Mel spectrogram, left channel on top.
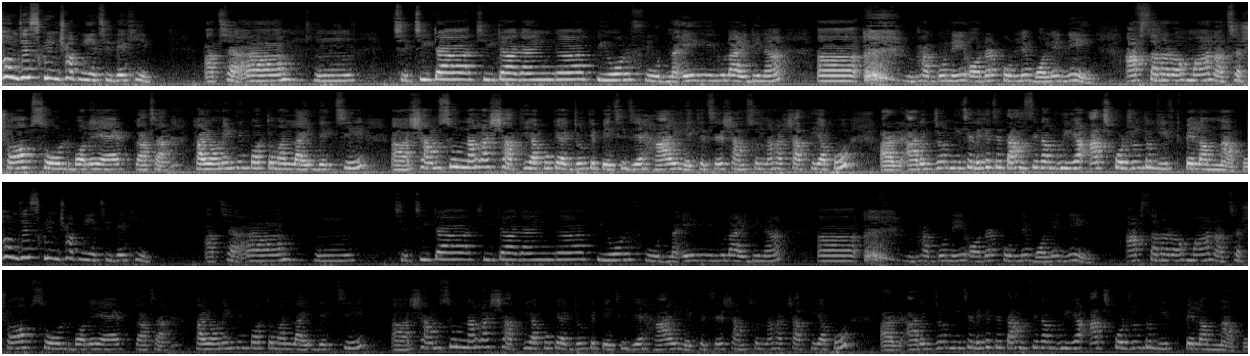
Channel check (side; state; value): right; quieter; 16.5 dB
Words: যে স্ক্রিনশট নিয়েছি দেখি। আচ্ছা চিটাগাঙ্গা পিওর ফুড না, এইগুলো আইডি না, ভাগ্য নেই, অর্ডার করলে বলে নেই। আফসানা রহমান, আচ্ছা সব সোল্ড বলে এক। আচ্ছা হাই, অনেকদিন পর তোমার লাইভ দেখছি। শামসুন নাহার সাথী আপুকে একজনকে পেয়েছি যে হাই লিখেছে, শামসুন নাহার সাথী আপু। আর আরেকজন নিচে লিখেছে তাহসিনা ভুইয়া, আজ পর্যন্ত গিফট পেলাম না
